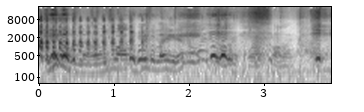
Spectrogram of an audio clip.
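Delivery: high-pitched laughter through words; squealing with laughter while teasing; laughing. Real, not acted. Teasing the walk, laughing hard.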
